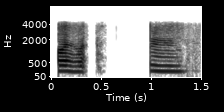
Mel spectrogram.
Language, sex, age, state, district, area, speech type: Manipuri, female, 45-60, Manipur, Churachandpur, rural, conversation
